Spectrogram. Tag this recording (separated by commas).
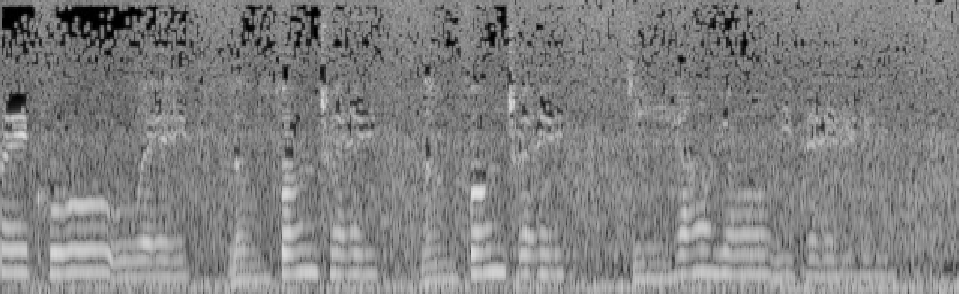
Male singing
